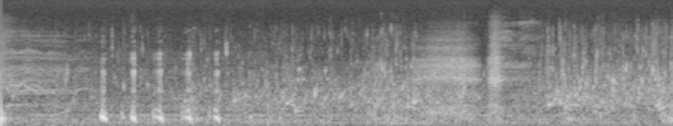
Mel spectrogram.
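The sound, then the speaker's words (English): Five quick, evenly spaced oar strokes splash and knock as a boat is rowed at sea back toward shore, then water keeps sloshing and washing around the boat. One more splash comes near the end. No one speaks. “I'll row the boat. I'll get us back to shore.”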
